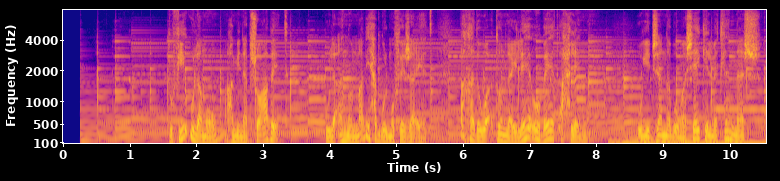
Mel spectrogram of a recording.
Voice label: male arabic and english usa lebanese arabic commercial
